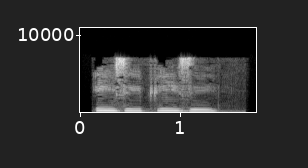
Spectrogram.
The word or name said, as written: easy peasy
